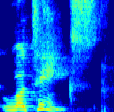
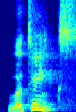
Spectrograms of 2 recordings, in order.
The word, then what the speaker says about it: Latinx: Well, first of all, the way it's spelled, you would pronounce it Latinx. There's no hyphen. There's no capital X. It's just Latinx.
